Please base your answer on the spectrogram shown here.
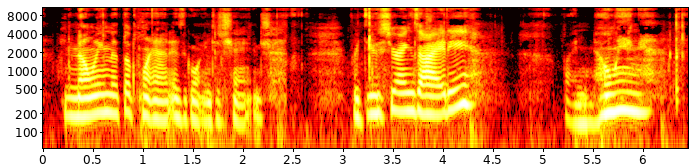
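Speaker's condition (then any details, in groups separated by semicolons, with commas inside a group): No condition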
